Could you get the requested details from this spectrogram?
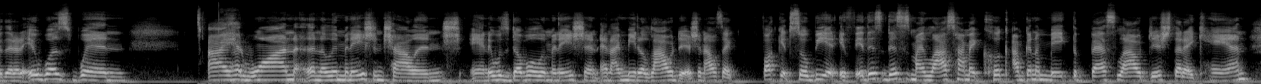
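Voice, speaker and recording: In a room with audible echo, a woman talks at a fairly quick pace with medium pitch and fairly even intonation. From Laos. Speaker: chef and social media creator. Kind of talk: casual interview. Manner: loud, flamboyant.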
